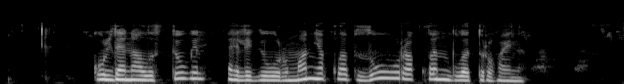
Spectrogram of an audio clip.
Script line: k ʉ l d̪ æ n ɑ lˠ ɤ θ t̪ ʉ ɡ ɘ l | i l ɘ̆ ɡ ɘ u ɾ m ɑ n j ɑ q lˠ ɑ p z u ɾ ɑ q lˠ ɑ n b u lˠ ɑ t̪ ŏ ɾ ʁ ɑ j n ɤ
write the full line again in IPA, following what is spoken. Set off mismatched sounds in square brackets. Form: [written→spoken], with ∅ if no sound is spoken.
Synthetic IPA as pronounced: k ʉ l d̪ æ n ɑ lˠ ɤ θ t̪ ʉ ɡ ɘ l | [i→æ] l ɘ̆ ɡ ɘ u ɾ m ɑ n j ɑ q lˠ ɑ p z u ɾ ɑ q lˠ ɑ n b u lˠ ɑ t̪ ŏ ɾ ʁ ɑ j n ɤ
